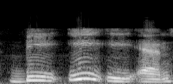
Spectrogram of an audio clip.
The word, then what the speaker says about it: been: bean however this word b een spelled with a double e is announced with a low a sound been like in the word hit okay even though it's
